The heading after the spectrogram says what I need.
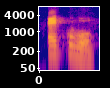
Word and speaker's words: aquo: इसी तरीके से हम H2O को पढ़ते हैं वाटर, लेकिन लिगेंड के केस में इस चीज़ को पढ़ा जाता है एक्वो, AQUO, एक्वो।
